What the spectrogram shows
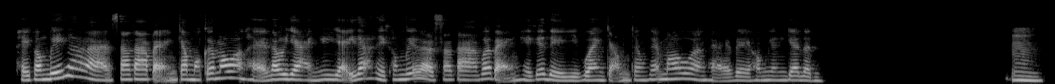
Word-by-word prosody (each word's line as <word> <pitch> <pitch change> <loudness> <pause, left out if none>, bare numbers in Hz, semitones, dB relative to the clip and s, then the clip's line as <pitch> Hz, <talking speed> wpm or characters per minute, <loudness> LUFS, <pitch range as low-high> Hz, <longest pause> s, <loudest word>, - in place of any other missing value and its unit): Thì 200 -1 -1
không 225 +1 +4
biết 280 +6 +5
á 355 - -3
là 210 -7 +2
sao 230 +3 0
ta? 235 -1 +4
Bạn 220 - 0
trong 230 -1 +2
một 215 - +2
cái 260 - +1
mối 290 +2 +5
quan 300 -4 +1
hệ 230 - -1
lâu 225 +1 +4
dài 215 -4 +2
như 220 +3 -3
vậy 200 - +1
đó, 255 +2 +2
thì 220 -5 -2
không 220 +3 -3
biết 250 - 0
là 210 - +2
sao 215 +1 -5
ta? 205 -1 -1
Với 255 +4 +2
bạn 205 - 0
thì 195 -3 -4
cái 240 +1 -1
điều 190 -6 -1
gì 175 -1 -3
quan 195 0 +1
trọng 190 - -5
trong 200 0 -5
cái 225 0 -3
mối 250 +2 0
quan 205 -2 -3
hệ 160 -5 -5
về 185 -2 -3
hôn 185 +2 -5
nhân 195 0 -5
gia 195 -1 0
đình? 180 -3 -4 1.9
Ừm. 190 -3 0
215 Hz, 250 wpm, -26 LUFS, 195-235 Hz, 1.9 s, biết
